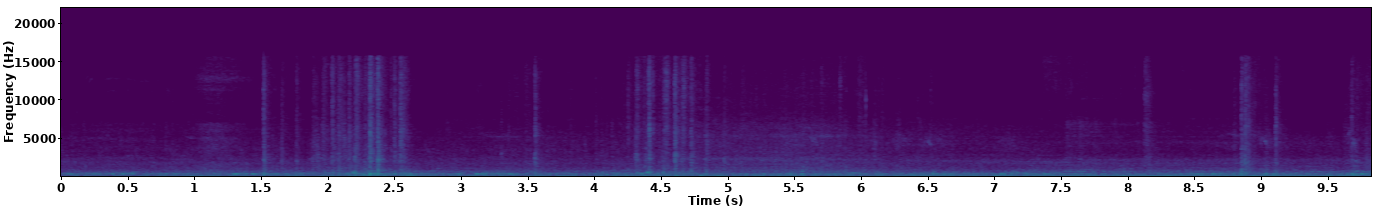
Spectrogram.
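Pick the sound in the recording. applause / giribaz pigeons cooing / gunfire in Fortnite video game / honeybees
giribaz pigeons cooing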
